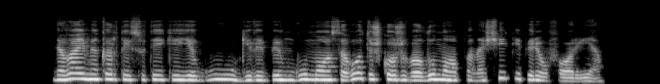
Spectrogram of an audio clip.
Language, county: Lithuanian, Šiauliai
